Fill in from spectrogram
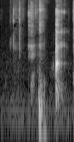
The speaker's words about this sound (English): Oh, yes, that's fresh burp.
